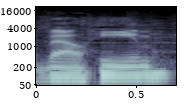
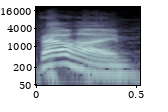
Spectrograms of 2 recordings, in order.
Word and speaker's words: Valheim: valentine well yeah yeah valheim was just to be you know annoying but valheim is actually how you say it at least that's what i've been told now and corrected many times keep keep in mind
